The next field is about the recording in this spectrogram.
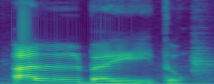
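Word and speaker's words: البيت: کا تلفظ کریں گے۔ بیتن گھر، اس پر آپ الف لام داخل کریں تو با حروف قمریہ میں سے ہے، شمسیہ میں سے نہیں ہے، تو الف لام کا تلفظ کریں گے، لام کا تلفظ کریں گے البیت۔ اسی طرح تمرن کھجور،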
